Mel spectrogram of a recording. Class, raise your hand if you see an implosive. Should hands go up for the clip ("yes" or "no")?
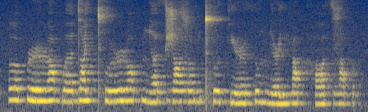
no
